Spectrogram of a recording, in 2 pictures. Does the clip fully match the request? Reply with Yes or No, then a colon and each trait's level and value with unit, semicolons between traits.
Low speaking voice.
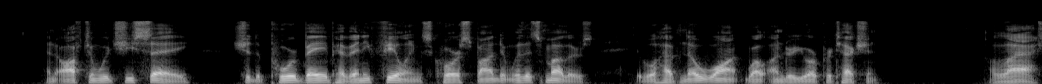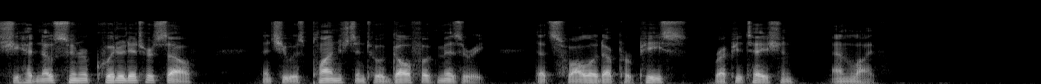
Yes: very low, 85 Hz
